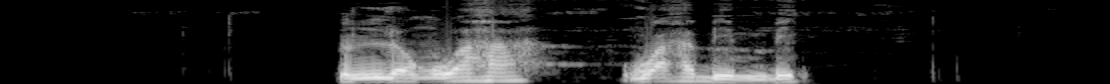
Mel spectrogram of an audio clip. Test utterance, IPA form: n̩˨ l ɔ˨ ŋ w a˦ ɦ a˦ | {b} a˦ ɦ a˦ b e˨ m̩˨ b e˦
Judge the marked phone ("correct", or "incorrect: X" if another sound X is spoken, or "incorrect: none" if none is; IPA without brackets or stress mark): incorrect: w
